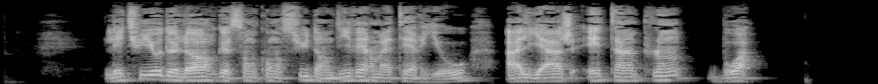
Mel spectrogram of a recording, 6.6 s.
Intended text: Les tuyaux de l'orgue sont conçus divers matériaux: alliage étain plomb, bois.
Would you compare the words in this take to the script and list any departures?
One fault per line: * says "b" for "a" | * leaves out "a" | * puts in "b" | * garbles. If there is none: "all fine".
* puts in "dans"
